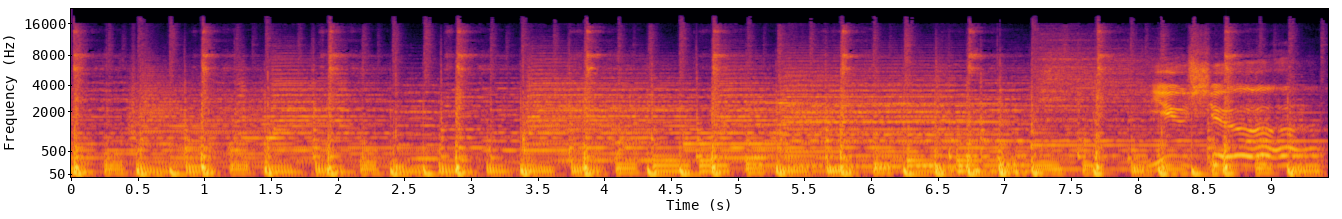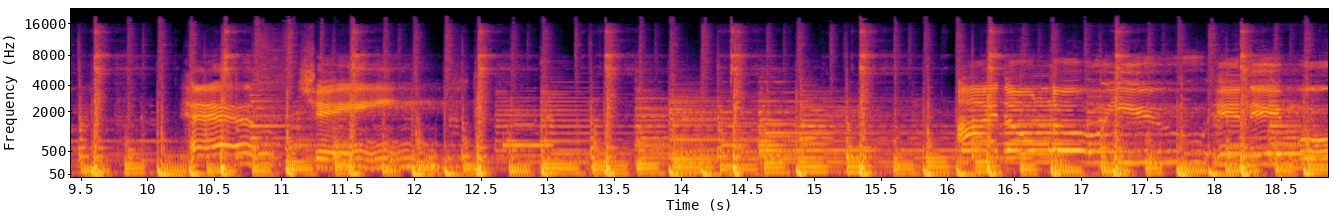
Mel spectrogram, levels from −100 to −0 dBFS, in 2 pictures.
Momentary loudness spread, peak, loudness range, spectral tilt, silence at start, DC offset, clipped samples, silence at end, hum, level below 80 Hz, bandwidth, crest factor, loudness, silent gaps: 6 LU; 0 dBFS; 3 LU; -5 dB/octave; 0 s; under 0.1%; under 0.1%; 0 s; none; -24 dBFS; 18 kHz; 16 dB; -17 LUFS; none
